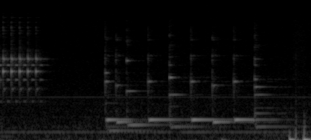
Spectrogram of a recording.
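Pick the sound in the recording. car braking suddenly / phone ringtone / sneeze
phone ringtone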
